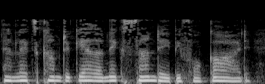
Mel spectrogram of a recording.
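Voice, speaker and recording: A man's voice: fairly high pitch, little pitch movement, mellow, husky. A man interpreting a sermon phrase by phrase, sometimes hesitating. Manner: repeats each phrase right after the preacher, with some hesitations.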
